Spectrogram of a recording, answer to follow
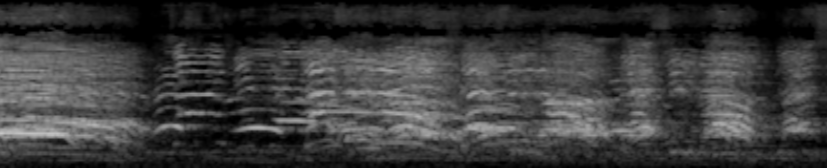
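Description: A group of boys shouting and cheering together, many high young voices overlapping, with brief lulls.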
